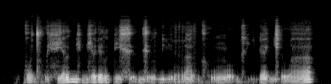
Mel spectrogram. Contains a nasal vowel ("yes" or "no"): no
